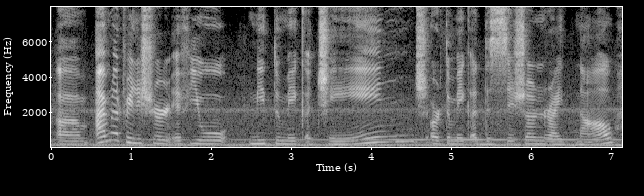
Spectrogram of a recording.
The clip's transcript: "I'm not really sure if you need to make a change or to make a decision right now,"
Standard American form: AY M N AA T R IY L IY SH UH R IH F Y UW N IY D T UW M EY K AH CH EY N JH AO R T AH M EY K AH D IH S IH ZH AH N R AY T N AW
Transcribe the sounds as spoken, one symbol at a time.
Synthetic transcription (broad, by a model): AY M N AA T R IY L IY SH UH R IH F Y UW N IY D T UW M EY K AH CH EY N JH AO R T AH M EY K AH D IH S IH SH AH N R AY T N AW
